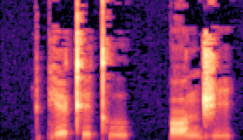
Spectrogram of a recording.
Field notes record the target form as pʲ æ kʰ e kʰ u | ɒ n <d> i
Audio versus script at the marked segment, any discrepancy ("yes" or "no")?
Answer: yes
